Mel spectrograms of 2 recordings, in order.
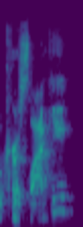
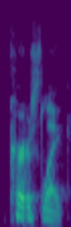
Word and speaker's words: Kerslake: Some Kerslacki. Kerslacki. Yeah, that's me. Is it Kerslack? Is that how you say it? Kerslake. Kerslake. Oh, even different. It's got a lake in there.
